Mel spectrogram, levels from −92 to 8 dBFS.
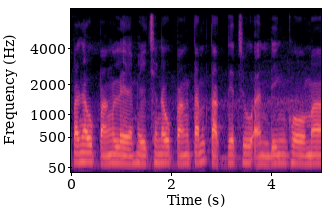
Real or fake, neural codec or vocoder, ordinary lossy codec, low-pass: real; none; none; 7.2 kHz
